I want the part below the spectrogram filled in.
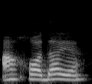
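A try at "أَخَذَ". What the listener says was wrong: Nggak ada yang panjang.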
